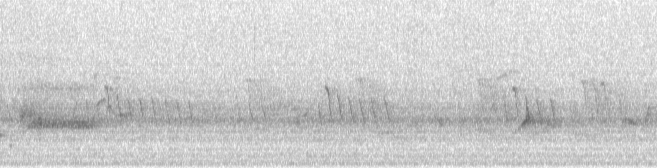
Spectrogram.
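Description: Songbirds singing: short phrases of quick repeated high notes every couple of seconds, with a buzzy call near the start, over a steady low background rumble.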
